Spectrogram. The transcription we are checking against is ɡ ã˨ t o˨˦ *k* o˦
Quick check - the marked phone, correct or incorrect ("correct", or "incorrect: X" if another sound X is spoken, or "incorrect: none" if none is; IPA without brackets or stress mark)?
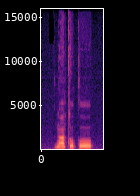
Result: correct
